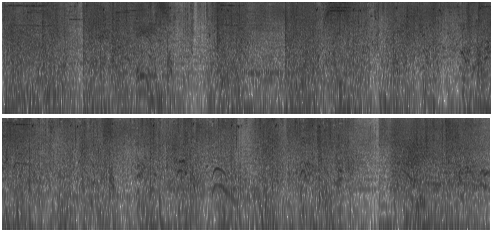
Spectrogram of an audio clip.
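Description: Game spell effects whoosh, zap and clash over and over.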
